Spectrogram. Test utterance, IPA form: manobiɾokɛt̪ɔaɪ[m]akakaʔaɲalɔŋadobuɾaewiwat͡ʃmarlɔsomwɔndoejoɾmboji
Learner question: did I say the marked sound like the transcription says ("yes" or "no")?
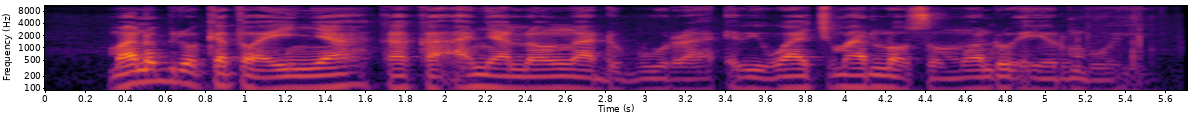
no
